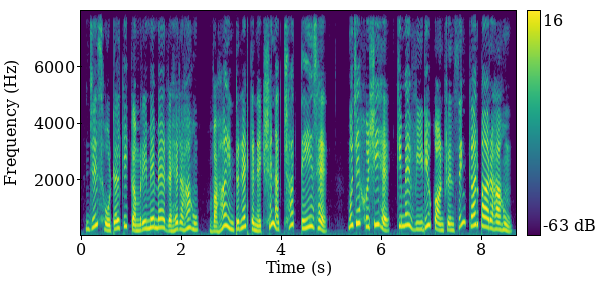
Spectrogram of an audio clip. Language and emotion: Hindi, happy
